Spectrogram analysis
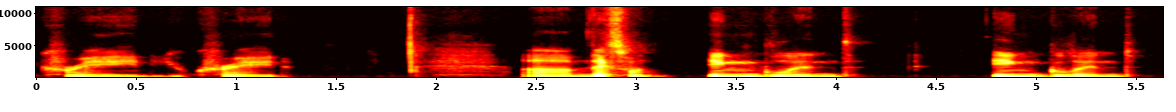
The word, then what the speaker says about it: England: ukraine um next one england england no it's not england it's england it gets reduced so the gland is more glind glind almost like a short eye sound glint england other thing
